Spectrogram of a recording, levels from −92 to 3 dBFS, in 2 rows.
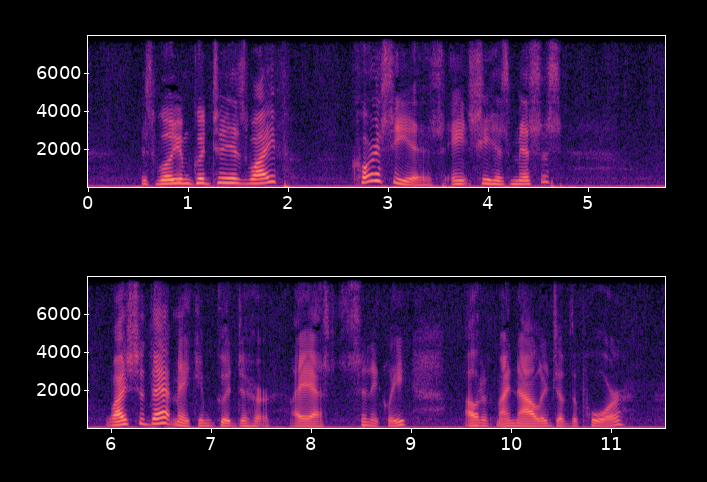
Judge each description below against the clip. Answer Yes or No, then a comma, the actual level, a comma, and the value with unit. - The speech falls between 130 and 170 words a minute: Yes, average, 160 wpm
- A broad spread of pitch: Yes, wide, 8.4 semitones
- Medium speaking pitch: Yes, medium, 180 Hz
